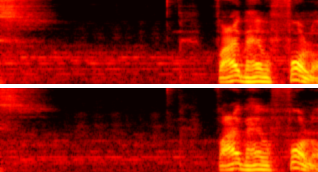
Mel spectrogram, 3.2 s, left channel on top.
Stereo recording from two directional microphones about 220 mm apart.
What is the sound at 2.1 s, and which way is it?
Speech, 50° left (ahead or behind).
